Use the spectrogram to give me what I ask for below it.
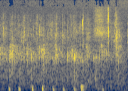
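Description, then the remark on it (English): An audience applauds a pastor, his wife and daughters steadily, a dense patter of many hands clapping, with a faint regular low thumping running underneath throughout. “But would you give your pastor and his wife and daughters a round of applause?”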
